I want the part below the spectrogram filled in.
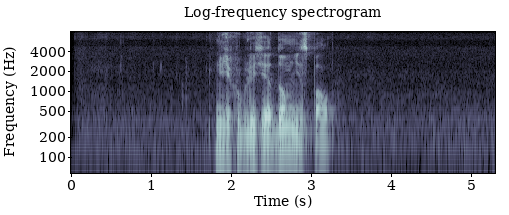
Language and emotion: Russian, neutral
